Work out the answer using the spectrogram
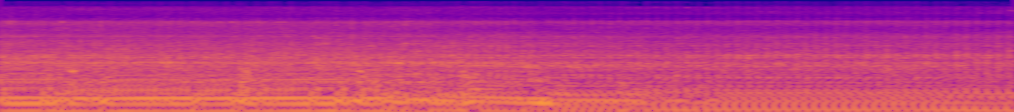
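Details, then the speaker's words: Vintage British motorcycle twin with ignition timing and carburetors double-checked, started and revved: rough uneven stumbling idle, gasoline spitting out of left carburetor; valve clearances to be checked; leaking intake valve. "All right, see all that gasoline being spit out of the carburetor? Wow, did you see all that gasoline splitting out of the carburetor?"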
